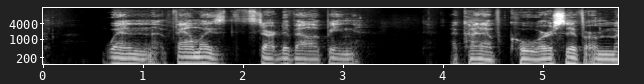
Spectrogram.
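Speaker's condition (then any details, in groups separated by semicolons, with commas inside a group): ALS; affects hand function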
